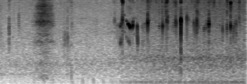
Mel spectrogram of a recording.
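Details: At night a hedgehog eats two skylark chicks, giving a quick irregular run of wet crunches and chewing clicks, with a chick's thin high squeal near the start.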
